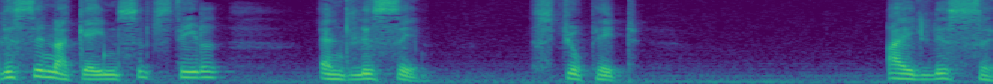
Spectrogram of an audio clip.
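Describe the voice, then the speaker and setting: Very slow and somewhat breathy, the delivery has lively intonation and long, frequent pauses. The recording is very clean, with a silent background. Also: man, medium pitch for a man. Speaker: sangoma storyteller. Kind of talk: live oral storytelling.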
